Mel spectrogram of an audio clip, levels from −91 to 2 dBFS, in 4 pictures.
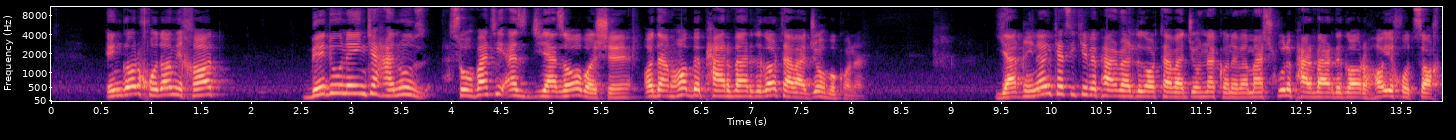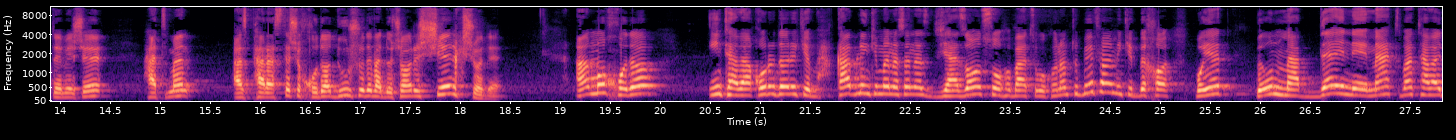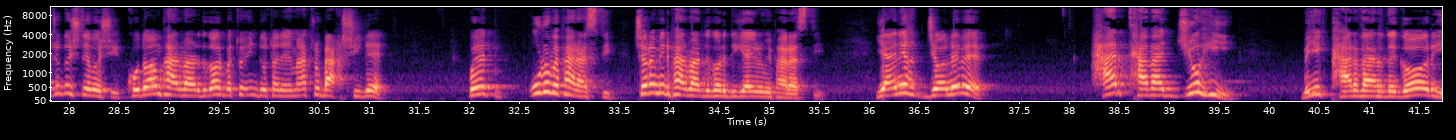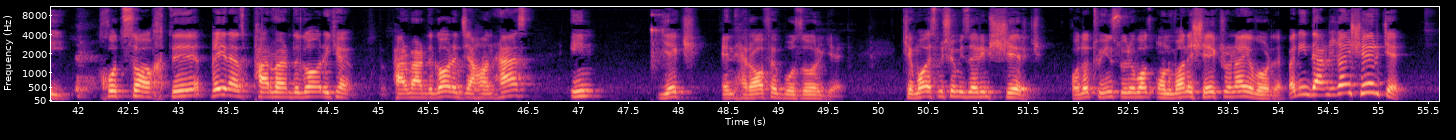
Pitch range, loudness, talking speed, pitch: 170-255 Hz, -15 LUFS, 135 wpm, 205 Hz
